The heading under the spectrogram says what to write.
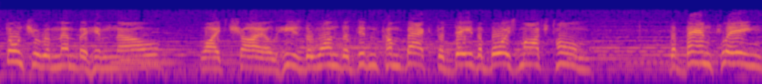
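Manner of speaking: ordinary talk, nothing marked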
